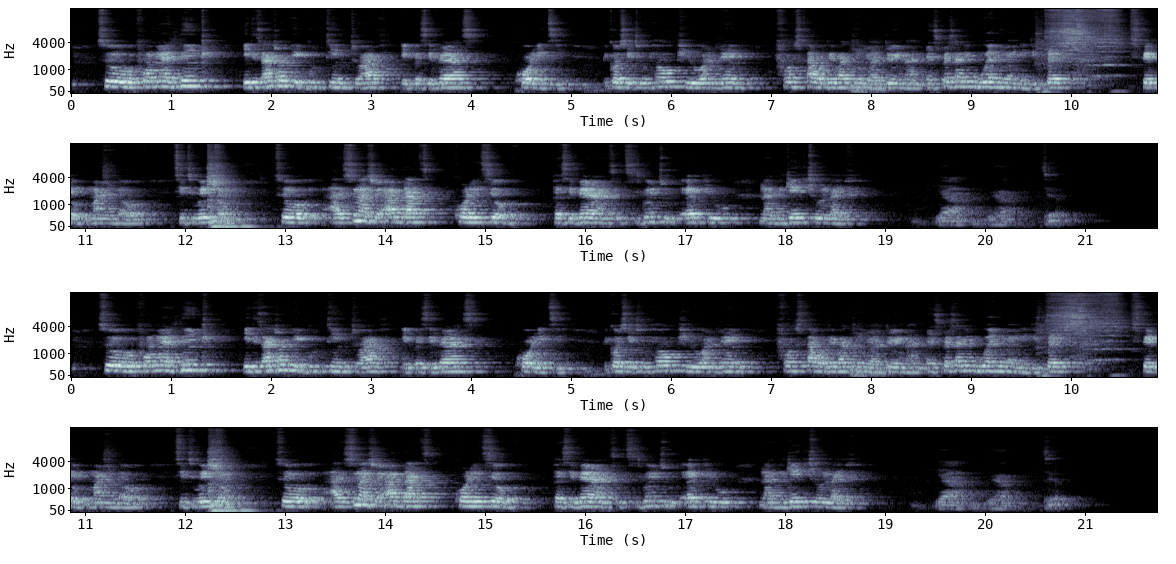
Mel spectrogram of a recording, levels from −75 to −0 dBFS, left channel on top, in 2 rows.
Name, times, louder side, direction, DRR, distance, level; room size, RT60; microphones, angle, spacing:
voice 1, 0.3-1.4 1.7-4.0 4.4-4.9 5.3-6.7 7.0-11.6 11.9-12.5 12.9-14.4 14.7-15.3 15.7-17.4 17.7-18.7 20.6-20.7, left 2 dB, 55° left, -4 dB, 0.7 m, -20 dB
voice 2, 19.5-20.7, right 1 dB, 20° right, -2 dB, 0.4 m, -35 dB
2.3 x 2.1 x 2.6 m, 0.73 s
head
